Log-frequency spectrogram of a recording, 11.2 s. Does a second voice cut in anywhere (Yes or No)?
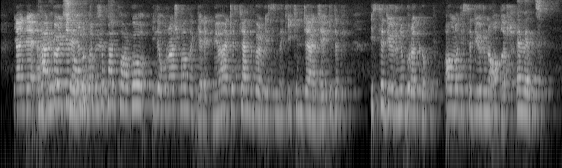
Yes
